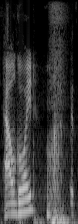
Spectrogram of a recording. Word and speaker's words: Algoid: This is how many L's did you just put in it? Algoid. There you go. Algoid. Like Altoids. Like Altoids.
